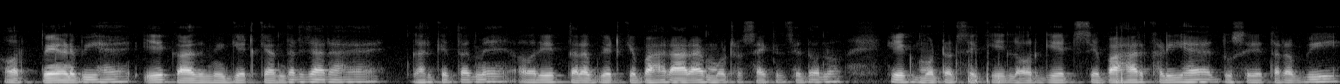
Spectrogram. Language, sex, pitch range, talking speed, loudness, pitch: Maithili, male, 95-110 Hz, 175 wpm, -20 LUFS, 100 Hz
